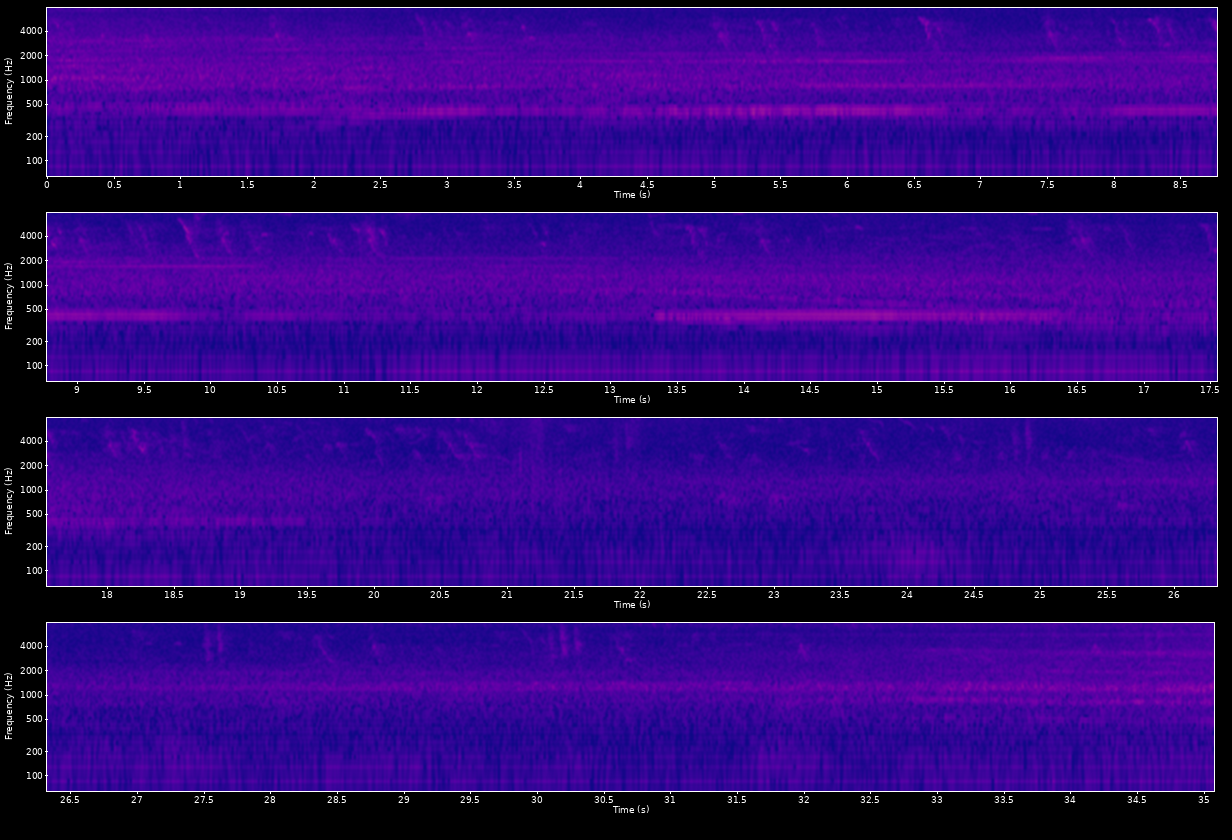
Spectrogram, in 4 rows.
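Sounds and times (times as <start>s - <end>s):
approaching electric train whine: 0.0s - 35.0s
small birds chirping: 16.0s - 32.8s.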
